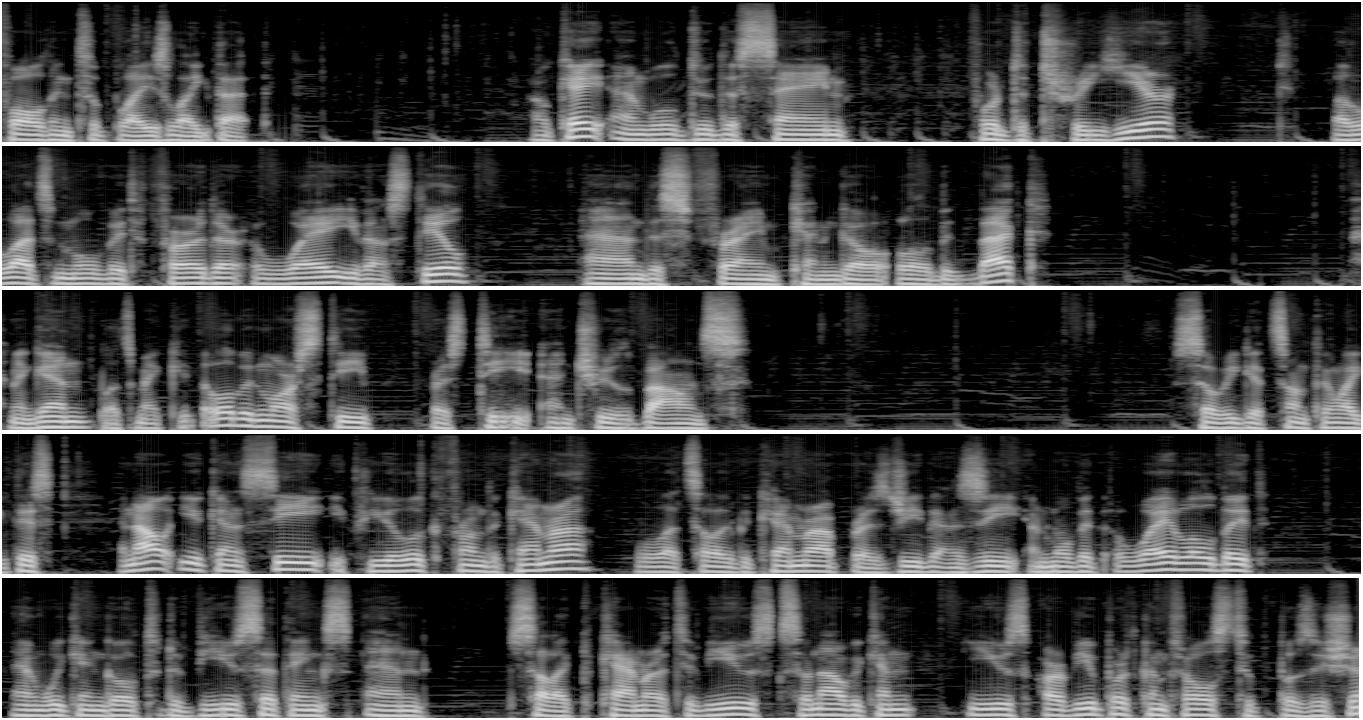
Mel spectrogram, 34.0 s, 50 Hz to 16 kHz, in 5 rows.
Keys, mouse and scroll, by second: 0.5 space, 2.1 space, 3.1-4.0 drag, 4.5 click, 6.1 click, 6.9 g, 7.1 x, 8.1 click, 8.7 click, 9.3 g, 9.5 y, 9.8 x, 12.4 click, 12.9 click, 13.2 click, 14.9 click, 15.5 t, 17.0 click, 17.4 space, 18.8 space, 19.4 click, 19.9 middle drag, 20.5 KP_0, 21.2 scroll down 1, 22.0 space, 22.3 space, 22.8 click, 23.9-24.3 scroll down 2, 24.5 g, 24.7 z, 26.6 click, 27.6 click, 29.9 click, 30.8 middle click, 31.0 shift+middle click, 31.0 scroll up 1, 31.3 middle click, 32.1 scroll down 1, 32.5 shift+middle click, 32.9-33.3 shift+scroll down 2, 33.4 shift+middle click.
